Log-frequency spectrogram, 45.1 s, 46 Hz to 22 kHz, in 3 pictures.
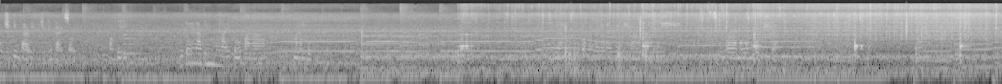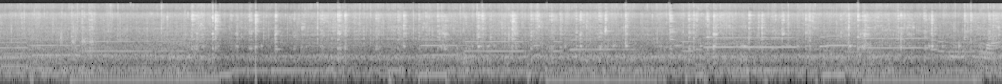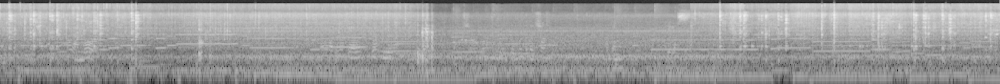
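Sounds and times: carrots sizzling in oil: 6.8s - 36.6s, 40.4s - 45.0s
metal spatula scraping pan: 15.9s - 32.4s, 40.8s - 45.0s.

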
